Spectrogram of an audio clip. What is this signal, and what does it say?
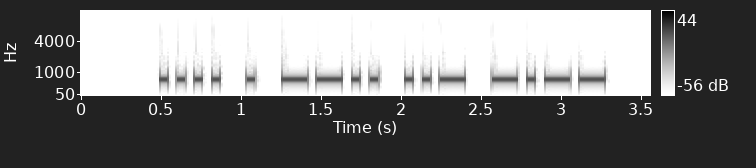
Morse code, heard as a keyed tone, about 23 wpm, 700 Hz. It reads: HEZUY
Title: Code Groups - 5 Letters - 22wpm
